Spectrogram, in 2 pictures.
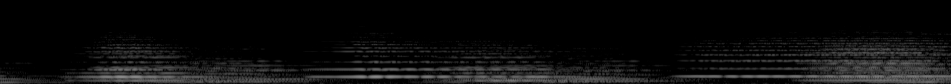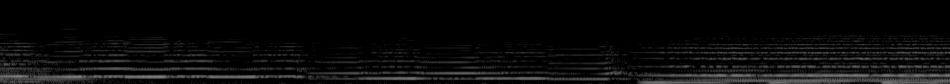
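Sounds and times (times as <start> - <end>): slow instrumental music: 15.8 - 19.0.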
